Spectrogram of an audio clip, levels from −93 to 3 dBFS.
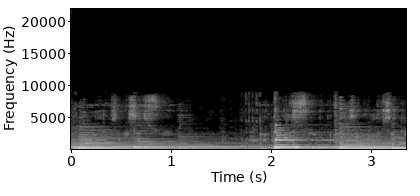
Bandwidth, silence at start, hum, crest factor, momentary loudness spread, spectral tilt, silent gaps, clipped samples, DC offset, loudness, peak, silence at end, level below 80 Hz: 9 kHz; 0 s; none; 18 dB; 14 LU; -7 dB/octave; none; under 0.1%; under 0.1%; -28 LUFS; -10 dBFS; 0 s; -52 dBFS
